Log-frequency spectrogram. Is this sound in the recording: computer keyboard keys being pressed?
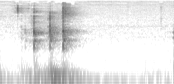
yes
